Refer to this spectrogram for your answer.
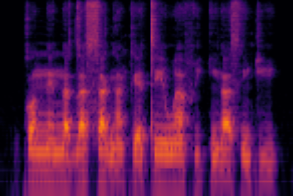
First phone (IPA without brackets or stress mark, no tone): k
